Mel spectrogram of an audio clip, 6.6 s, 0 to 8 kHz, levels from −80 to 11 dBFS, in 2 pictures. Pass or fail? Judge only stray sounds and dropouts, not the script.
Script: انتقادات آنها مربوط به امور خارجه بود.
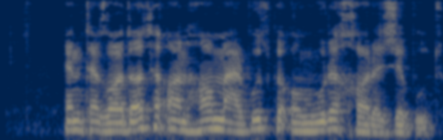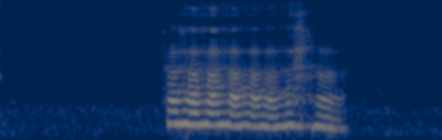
fail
